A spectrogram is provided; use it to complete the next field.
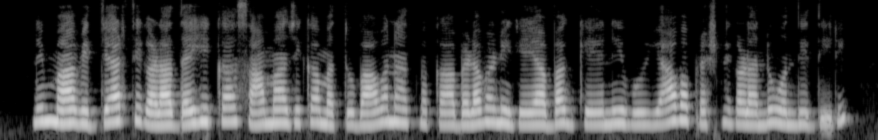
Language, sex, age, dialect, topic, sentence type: Kannada, female, 31-35, Mysore Kannada, banking, question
